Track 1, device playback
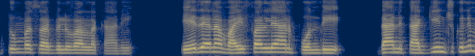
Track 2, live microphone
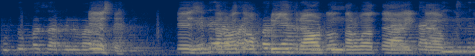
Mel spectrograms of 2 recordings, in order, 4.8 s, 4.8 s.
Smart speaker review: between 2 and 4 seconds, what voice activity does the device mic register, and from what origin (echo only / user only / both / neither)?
both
